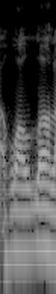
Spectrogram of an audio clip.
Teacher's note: Ahad Qul Qul pendek Qul namnya Idhar Qul hua hua huallah lafad Allahnya dibaca tebal tafkhim Kenapa tafhim karena sebelum B Allah baris di atas kayak gitu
